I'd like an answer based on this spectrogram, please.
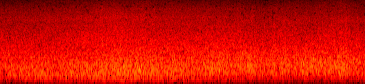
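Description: Ocean surf: a steady, even wash of breaking waves.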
